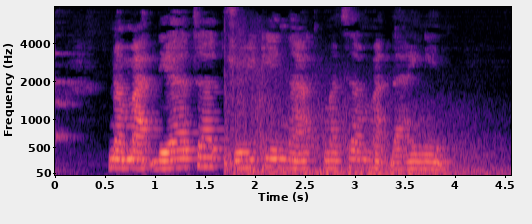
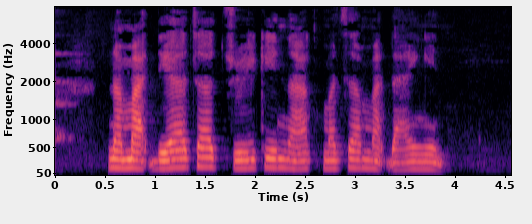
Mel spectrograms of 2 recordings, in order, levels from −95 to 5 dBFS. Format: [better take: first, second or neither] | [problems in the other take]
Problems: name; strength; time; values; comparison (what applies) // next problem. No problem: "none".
second | background sound (Boom); 11 dB below the speech // room echo; dies away in 0.3 s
